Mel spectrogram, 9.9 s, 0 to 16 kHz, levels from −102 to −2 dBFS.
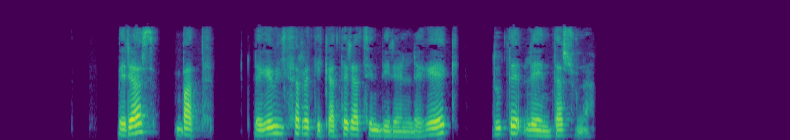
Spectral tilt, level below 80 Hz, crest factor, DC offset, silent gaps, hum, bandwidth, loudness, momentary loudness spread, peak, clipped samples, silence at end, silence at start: -4.5 dB/octave; -70 dBFS; 22 dB; under 0.1%; 1.99-2.17 s, 2.68-3.16 s, 5.73-6.15 s; none; 8 kHz; -22 LUFS; 19 LU; -4 dBFS; under 0.1%; 2.55 s; 1.5 s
